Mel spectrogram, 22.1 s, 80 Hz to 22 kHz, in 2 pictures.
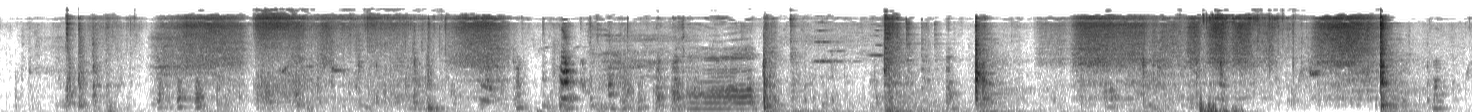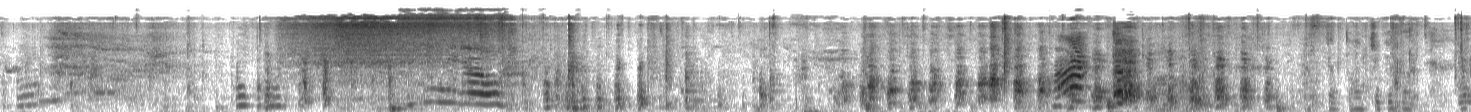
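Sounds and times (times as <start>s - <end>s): hens clucking: 0.0s - 6.0s, 7.1s - 21.0s
grain poured into feeder: 1.2s - 4.0s, 8.0s - 10.4s, 13.1s - 15.0s.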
